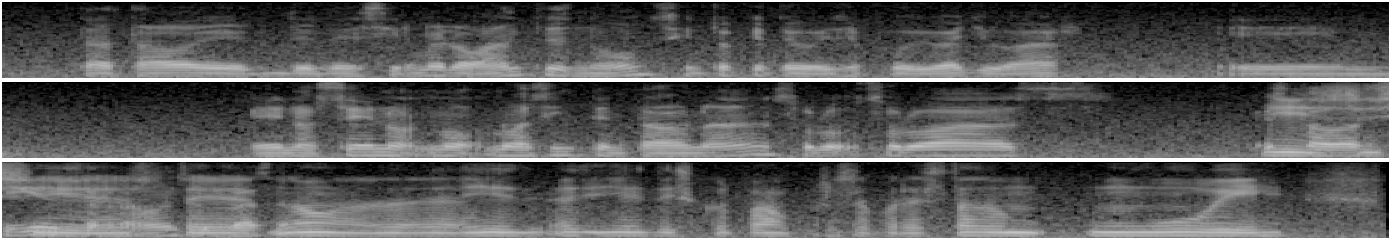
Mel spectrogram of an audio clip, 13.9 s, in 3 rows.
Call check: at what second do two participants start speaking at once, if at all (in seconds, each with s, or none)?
8.8 s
